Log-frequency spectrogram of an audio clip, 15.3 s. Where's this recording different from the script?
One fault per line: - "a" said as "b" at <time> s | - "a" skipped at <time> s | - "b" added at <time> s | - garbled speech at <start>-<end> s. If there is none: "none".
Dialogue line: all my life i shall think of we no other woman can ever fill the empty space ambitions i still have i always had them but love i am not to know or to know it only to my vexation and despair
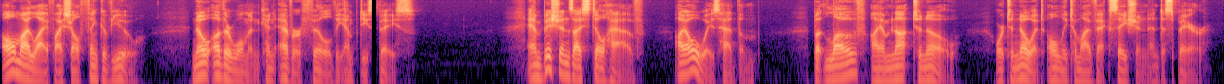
- "we" said as "you" at 1.4 s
